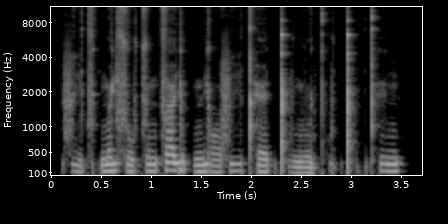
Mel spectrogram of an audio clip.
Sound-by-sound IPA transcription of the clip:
f iː˨˩ t͡s ɪ˨ k̚ n̪ ɐ˧ j s o˨ w t͡s ɵ˧ n t͡s aː˥ j ɵ˨ t̚ ɐ˥ n j ɔː˨˧ f iː˥ t̪ʰ ɛː˧ t̚ kʷʰ ɐ˨ n l ɵ˨˩ ɥ kʷʰ ɐ˥ t̚ kʷʰ ɪ˨˥ k̚ t̪ʰ ɪ˥ ŋ

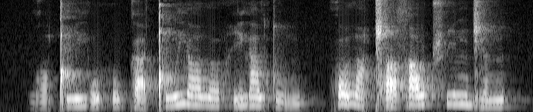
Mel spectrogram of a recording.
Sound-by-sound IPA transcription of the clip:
ɡ ɔ˨ ǃ i˧ j ṵ˧ h ṵ˧ k a̰˨ ǃ u˨˦ j ə˞˦ ðˤ u˧ h ḭ˦ j a˦ w t u˨ n | k ṵ˦ ðˤ e˨ ǁ ḭ˧ sˤ a̰˦ w ʈ͡ʂʰ i˦ n d͡ʑ ə˧ n

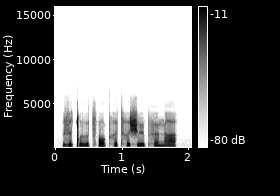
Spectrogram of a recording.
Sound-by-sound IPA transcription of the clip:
z ə ǃ ʊ l ʊ t͡sʼ ɔ kʰ ə tʰ ə ʃ ø pʰ œ ŋ a

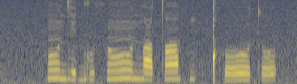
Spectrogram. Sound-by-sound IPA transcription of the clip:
k õ d e ɡ u θ õː n e tˤ õ p i ǃʰ oː t o

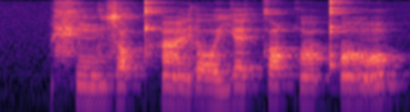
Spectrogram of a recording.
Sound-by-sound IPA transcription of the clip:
ɕ ũ z u qʰ ɛ̃ ɪ̯ ɾ ɔ j ɛ k ɔ q ũ qʼ ɔ̃

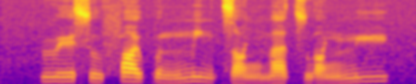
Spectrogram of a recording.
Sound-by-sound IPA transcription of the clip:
ɻ ɻ̩˦ s u˨˦ f ɑ˦ ʊ̯ p ʊ˨˦ ŋ m i˥˨ ŋ t͡s ɑ˨˩ ŋ m ä˥˨ t͡s w ɑ˨˦ ŋ m y˦

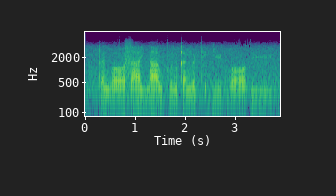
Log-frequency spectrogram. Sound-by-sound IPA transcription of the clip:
t̪ ɐ˧ ŋ w ɔː˧ s aː˨ j ŋ aː˨˧ w kʷʰ ɐ˥ ŋ t̪ ɐ˨˥ ŋ ɵ˨˩ ɥ t̪ʰ ɪ˨ k̚ j yː˥ k̚ w ɔː˨˥ t̪ yː˨

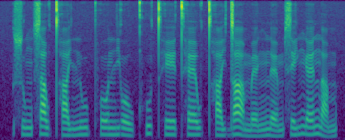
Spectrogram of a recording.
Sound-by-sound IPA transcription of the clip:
s u˧ ŋ s a˥˨ w t̪ʰ a˧ j n uː˧ pʰ oː˧ n j oː˧˩ w kʰ u˥˨ t̪ʰ eː˧ t̪ʰ ɛː˧ w t̪ʰ a˧ j d aː˥˨ m ɛː˩˧ ŋ n ɛː˩˧ m s e˧˥ j ŋ ɛː˧˥ n a˩˧ m

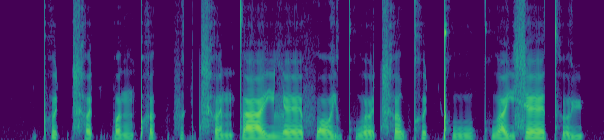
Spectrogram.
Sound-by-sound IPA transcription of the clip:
pʰ ɵ˥ t̚ t͡sʰ ɐ˨˥ t̚ p ɐ˨˥ ŋ pʰ ɐ˨˥ k̚ f ɪ˧ k̚ t͡sʰ ɐ˨˩ n t̪ aː˨˧ j l ɛː˨ f ɔː˨ j kʷʰ œː˨˩ t͡sʰ ɐ˧ w kʰ ɵ˥ t̚ kʰ uː˨˥ kʷʰ aː˧ j s ɛː˥ t̪ʰ ɵ˨˥ ɥ

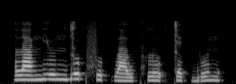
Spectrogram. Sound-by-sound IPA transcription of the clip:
l a˦˥ ŋ j ɯ˦˥ ŋ d u˥˩ ʔ f u˨˩ k̚ w a˧ w kʰ l u˦˥ ʔ t e˨˩ k̚ b u˥˩ n

